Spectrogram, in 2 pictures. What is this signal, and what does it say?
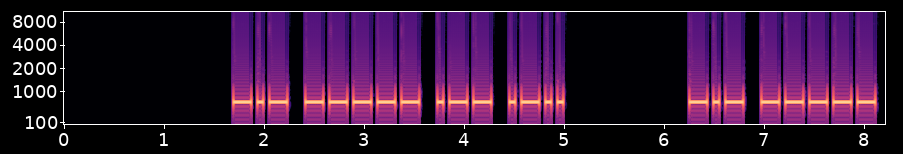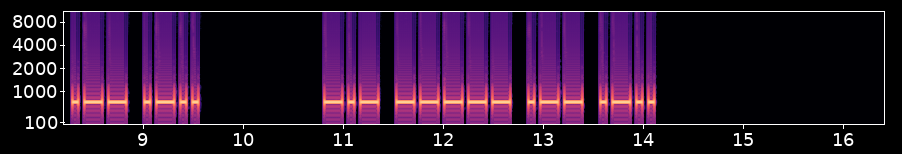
Morse code, heard as a keyed tone, about 21 wpm, 700 Hz. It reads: K0WL K0WL K0WL
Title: USA Call Signs - 4 Characters - Repeated 3x - 20wpm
